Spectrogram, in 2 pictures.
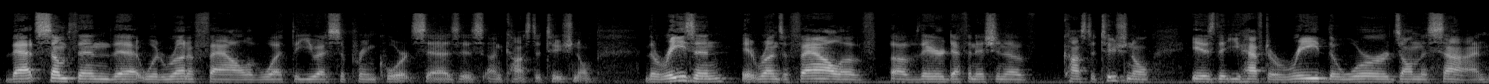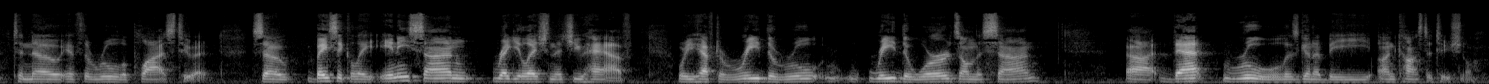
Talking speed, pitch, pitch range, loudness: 150 wpm, 125 Hz, 115-135 Hz, -26 LUFS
